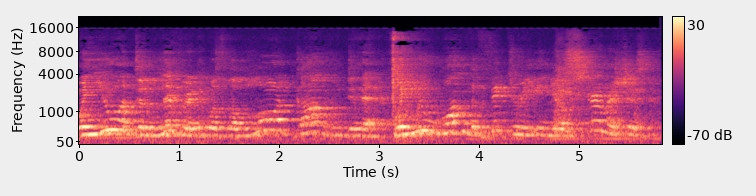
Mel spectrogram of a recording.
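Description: A man with a high pitch speaks at a moderate pace, with very wide pitch swings. Strong room echo and light background noise surround him. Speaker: pastor. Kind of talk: sermon. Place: church.

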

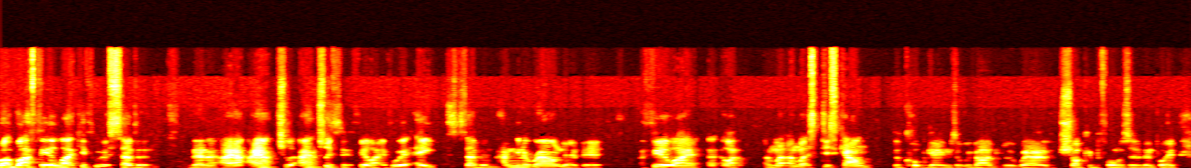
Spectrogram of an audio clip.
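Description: With an English accent, a man speaks. His pace is very fast. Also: fairly high pitch for a man. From England. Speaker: football fan. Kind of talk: casual chat. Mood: frustrated, reflective. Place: home room.

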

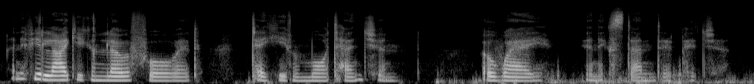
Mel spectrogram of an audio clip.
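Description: Woman at a fairly slow pace, dry sound with no echo and light background noise. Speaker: yoga instructor. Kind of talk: yoga instruction.

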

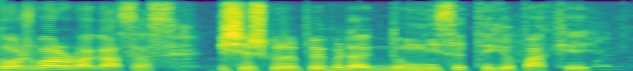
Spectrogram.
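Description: In a normal speaking voice, a man talks with ordinary pitch variation, the sound dry and close with no echo. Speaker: hobby farmer vlogger. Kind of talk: garden tour vlog. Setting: outdoors.

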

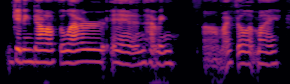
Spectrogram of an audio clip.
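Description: Over a quiet background, a woman talks at a very slow pace with monotone, flat intonation. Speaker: weight-loss vlogger. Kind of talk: casual vlog chat. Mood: chatty, occasional laughs. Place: home room. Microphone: phone near.

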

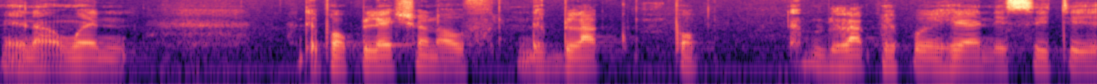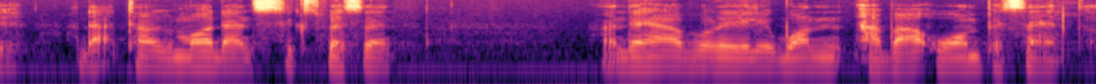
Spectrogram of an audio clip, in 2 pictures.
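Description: Using monotone, flat intonation, a man talks at a moderate pace broken by long, frequent pauses. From Nigeria. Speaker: community activist, engineer. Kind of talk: oral history interview answer. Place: studio. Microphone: lapel.

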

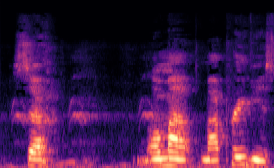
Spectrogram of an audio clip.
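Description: A man with a fairly high voice speaks very slowly with lively intonation. Light background noise runs underneath. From Tennessee. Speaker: sawmill owner. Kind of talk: casual chat. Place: farm machine. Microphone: camera far.

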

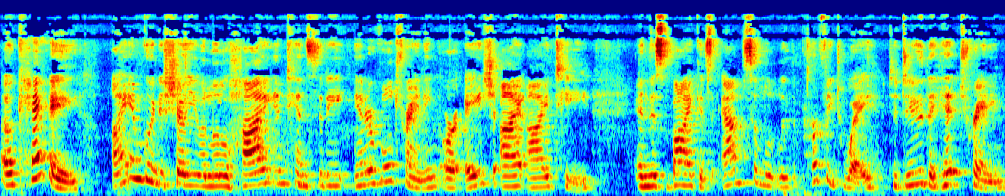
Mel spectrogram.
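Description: A woman's voice with lively intonation at a moderate pace. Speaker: fitness vlogger. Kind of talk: casual vlog chat.

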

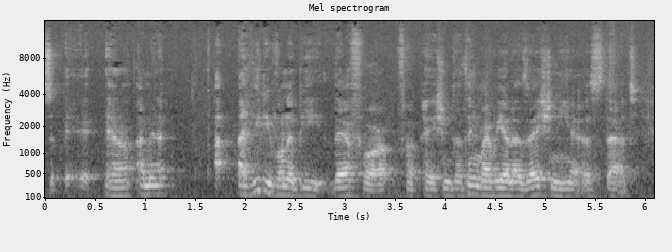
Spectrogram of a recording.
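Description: A man with a German accent speaks with ordinary pitch variation. Audible room echo and light background noise are present. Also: moderate pace. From Germany. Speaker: family physician. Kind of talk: interview. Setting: workshop retreat. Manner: halting, with many fillers. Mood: reflective, earnest. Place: home room.

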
